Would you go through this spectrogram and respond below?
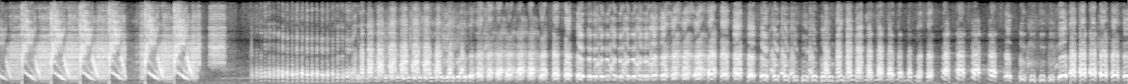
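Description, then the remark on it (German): A lyrebird mimicking sounds: a run of sharp clicking snaps, then a dense, fast stream of loud, varied chattering calls and whirring trills, with no talk. “Wenn in Australien plötzlich eine Motorsäge heult oder ein Feuerwehralarm losgeht und die Geräusche immer aus der gleichen Ecke kommen, könnte es sich durchaus um einen Leierschwanz handeln.”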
